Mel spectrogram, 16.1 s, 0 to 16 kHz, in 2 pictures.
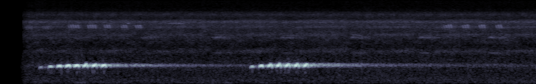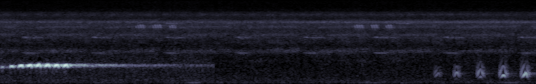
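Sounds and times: owl hooting: 0.6s - 11.2s, 14.6s - 16.0s.

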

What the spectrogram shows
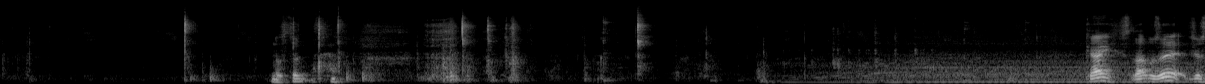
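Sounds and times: welder mains hum: 7.8s - 12.0s.

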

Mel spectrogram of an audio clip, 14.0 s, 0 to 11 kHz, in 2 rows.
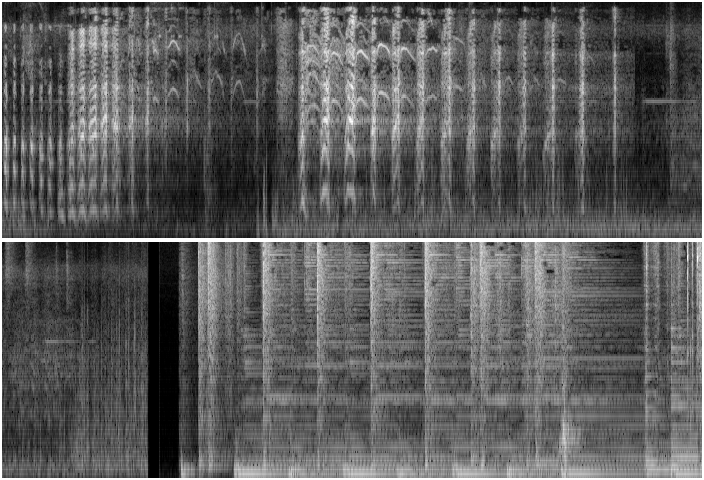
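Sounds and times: person laughing: 0.0s - 6.4s.

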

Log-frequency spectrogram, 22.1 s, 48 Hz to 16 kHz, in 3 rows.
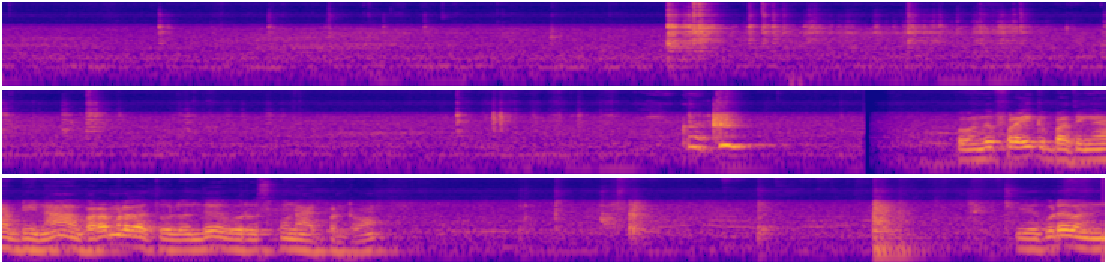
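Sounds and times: faint steady hum: 0.0s - 21.7s
metal clatter: 4.4s - 9.4s
knife scraping metal plate: 4.5s - 9.4s, 10.4s - 11.8s.

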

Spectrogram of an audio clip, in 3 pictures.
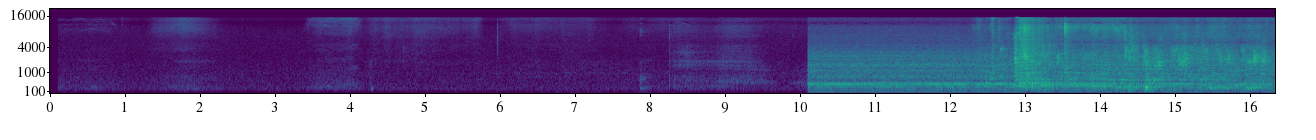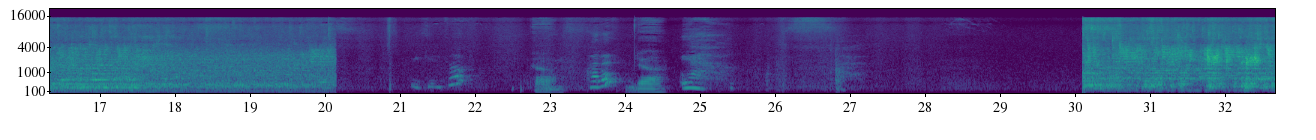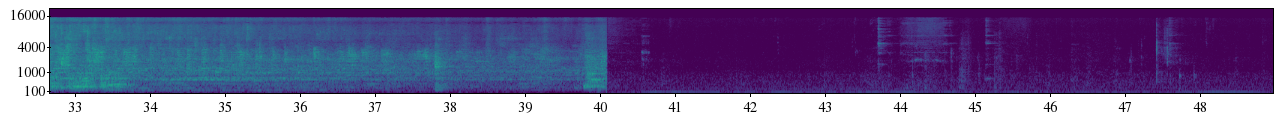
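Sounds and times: toilet flushing: 10.1s - 20.2s, 30.1s - 40.1s.

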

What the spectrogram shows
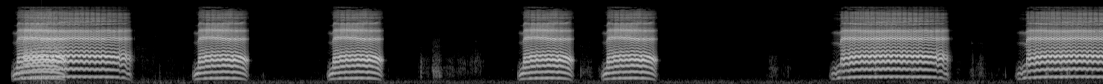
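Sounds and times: short bleats: 0.1s - 2.6s, 3.3s - 3.9s, 5.2s - 6.6s, 8.3s - 9.6s, 10.2s - 11.0s.

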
